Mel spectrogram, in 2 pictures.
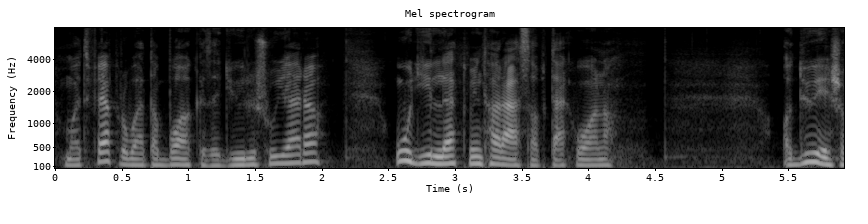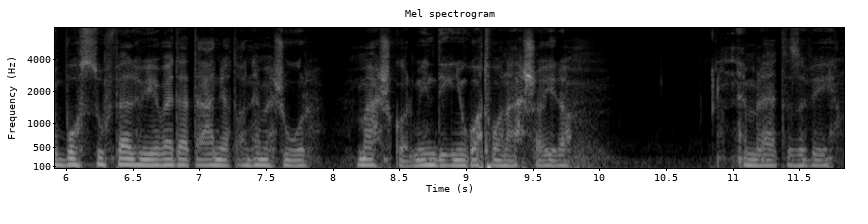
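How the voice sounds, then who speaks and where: A man's voice: mid-range voice, a little mellow, no room sound. Dry-voiced male audiobook narrator. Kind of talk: scripted narration of a classic novel.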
